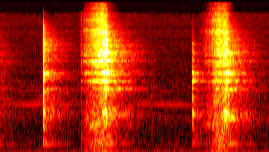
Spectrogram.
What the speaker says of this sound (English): I want to file this off so that we've got a smooth top on there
